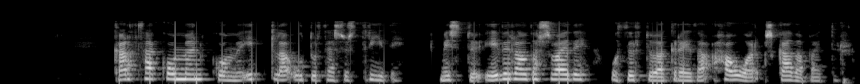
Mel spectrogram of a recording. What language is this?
Icelandic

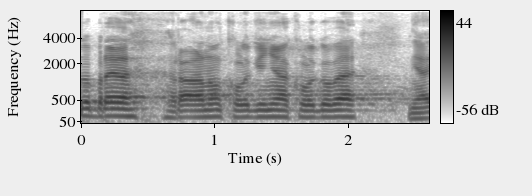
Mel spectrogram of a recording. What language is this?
Czech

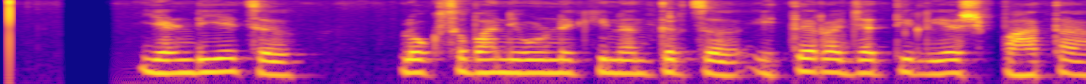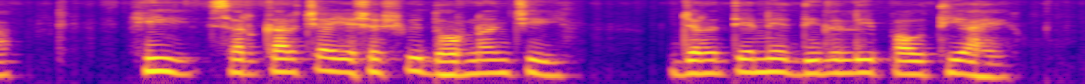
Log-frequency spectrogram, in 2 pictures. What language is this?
Marathi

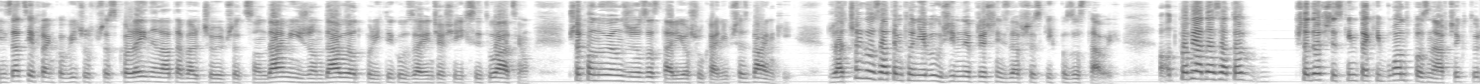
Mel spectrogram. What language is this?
Polish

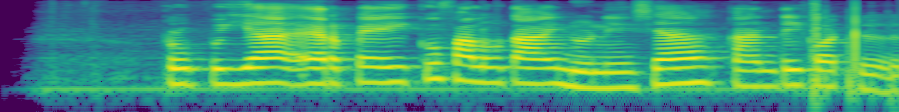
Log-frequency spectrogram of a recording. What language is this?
Javanese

